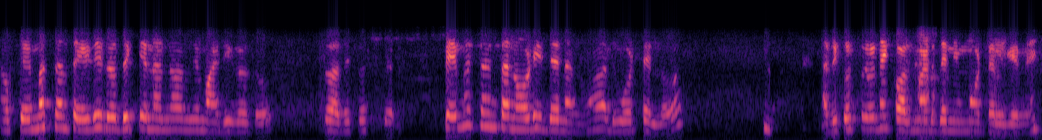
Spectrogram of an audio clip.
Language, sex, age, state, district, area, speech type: Kannada, female, 18-30, Karnataka, Chamarajanagar, rural, conversation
